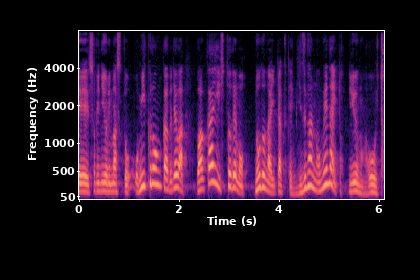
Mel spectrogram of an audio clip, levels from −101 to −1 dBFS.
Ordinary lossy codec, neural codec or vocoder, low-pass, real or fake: none; codec, 16 kHz, 8 kbps, FreqCodec, smaller model; none; fake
